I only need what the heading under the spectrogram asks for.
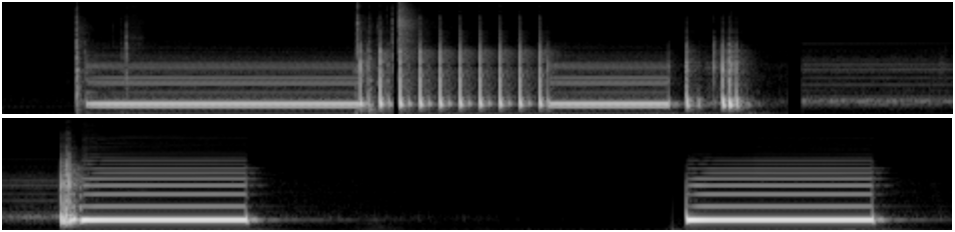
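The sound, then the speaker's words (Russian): Telephone call tones: a steady tone, then a rapid run of about ten dialing clicks and a few short bursts, followed by two long, even ringback tones separated by silence, clear and alone. “Осталось только позвонить маме.”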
